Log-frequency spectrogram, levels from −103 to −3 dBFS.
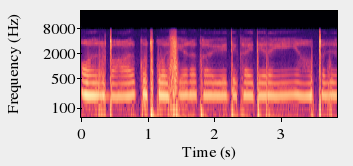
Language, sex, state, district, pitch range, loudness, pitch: Urdu, female, Bihar, Kishanganj, 200-205 Hz, -21 LUFS, 205 Hz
